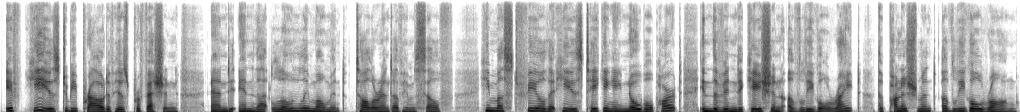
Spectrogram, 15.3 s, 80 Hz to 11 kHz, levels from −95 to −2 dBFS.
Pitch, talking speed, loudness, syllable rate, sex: 200 Hz, 150 wpm, -18 LUFS, 4.1 syllables/s, female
